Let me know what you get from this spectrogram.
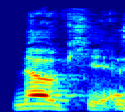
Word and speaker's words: Nokia: He says Nokia. Nokia.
